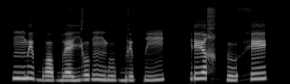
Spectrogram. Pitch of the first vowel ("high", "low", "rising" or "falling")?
falling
